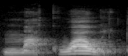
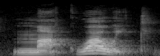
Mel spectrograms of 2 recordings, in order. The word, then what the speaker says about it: Makwawitl: Well, this weapon is known as a Makwawitl. So just once again, in case you didn't get that, Makwawitl. And please note the way that I'm pronouncing the TL at the end.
